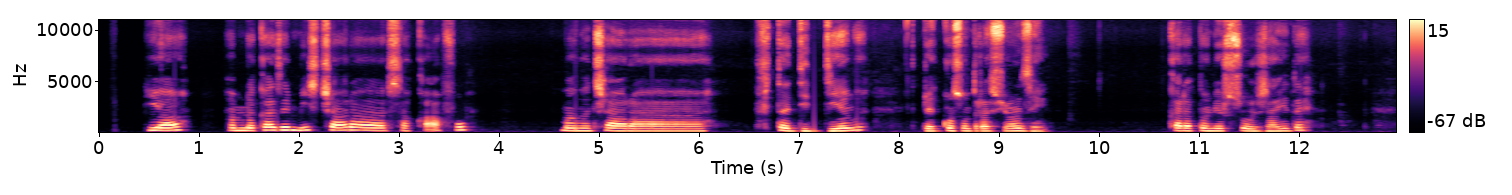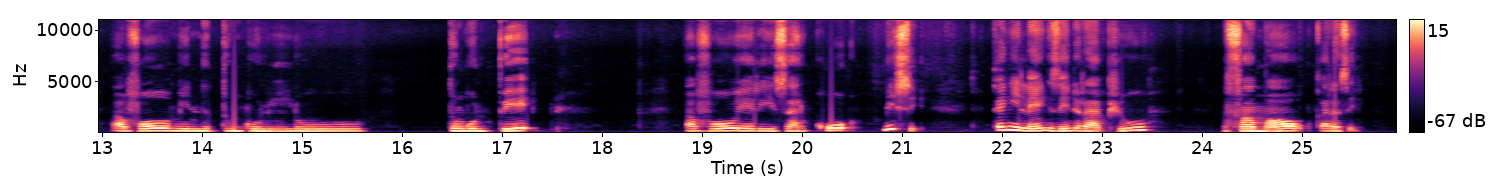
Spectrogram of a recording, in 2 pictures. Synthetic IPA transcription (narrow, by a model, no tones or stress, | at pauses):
ia | aminakazemisi̥t͡ʃaɾəsakʰa̰fu | maŋat͡ʃaɾə | fi̥t̪ad̪id̪iaŋə | ɖ͡ʐekõsɑ̃nt̪ɾasjɔ̃zeɲ | kaɾat̪oneɾisozajid̪a | avominəd̪uŋɡulu | d̪̥uŋɡulub̥e | avoeɾizaɾukʰo | misi̥ | t̪eŋileɲizenirabu | vamawkaɾaze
